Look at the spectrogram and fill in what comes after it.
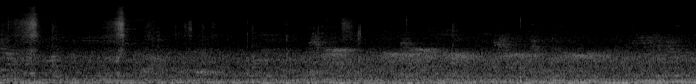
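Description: Harsh, cawing bird calls, several in a row from about three seconds in, over a low steady hum. A few faint scratchy strokes of an oil pastel on paper come earlier.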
